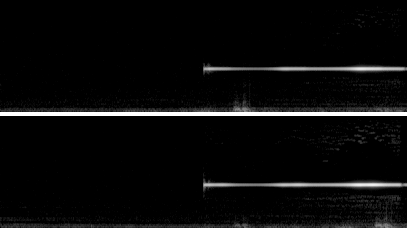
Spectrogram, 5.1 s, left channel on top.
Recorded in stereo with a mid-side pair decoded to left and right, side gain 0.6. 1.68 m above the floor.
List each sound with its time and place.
2.5 s an explosion: 45° right, 3 m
